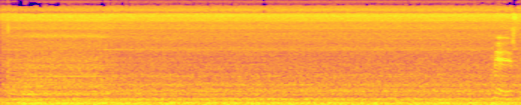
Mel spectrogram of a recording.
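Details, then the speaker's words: Furnace draft inducer motor after repair (it had hummed without spinning, giving a three-flash pressure-switch code): steady, even low drone with no rattle, scrape or wobble; running quieter and smoother than before, furnace heating normally. "running quieter than this it's running smoother than it was before we got Heat man that motor is running super smooth"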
